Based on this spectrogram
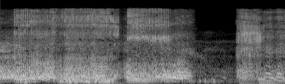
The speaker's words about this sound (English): At least 10 seconds. Of fart sound. A fart sound. So, here we go.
